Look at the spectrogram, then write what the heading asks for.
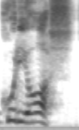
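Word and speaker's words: κύριος: palavra ele está dizendo uma palavra no grego que esse pronuncia dizendo curió é o senhor o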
